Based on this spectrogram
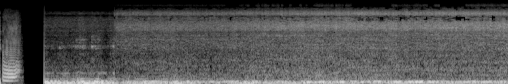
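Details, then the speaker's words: GM car started after an oil change, needing a little choke to stay running: steady even low rumble with no stumbles or misses; idling very smoothly, though owner says it needs a tune-up. "running actually very smooth very smooth"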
